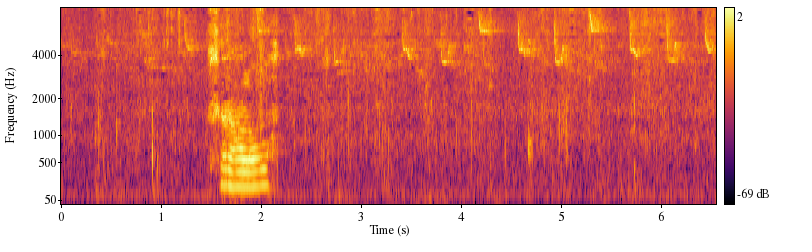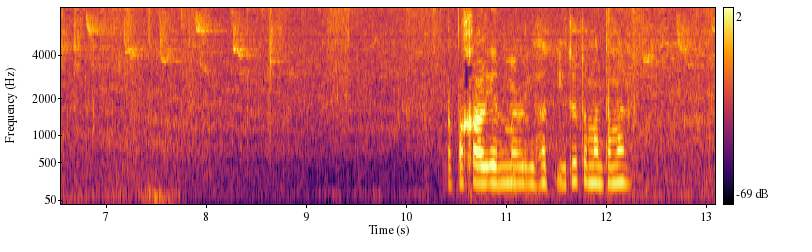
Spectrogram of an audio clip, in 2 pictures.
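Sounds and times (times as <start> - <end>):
footsteps through long grass: 0.0 - 13.0
songbird high chirps: 0.0 - 13.0.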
